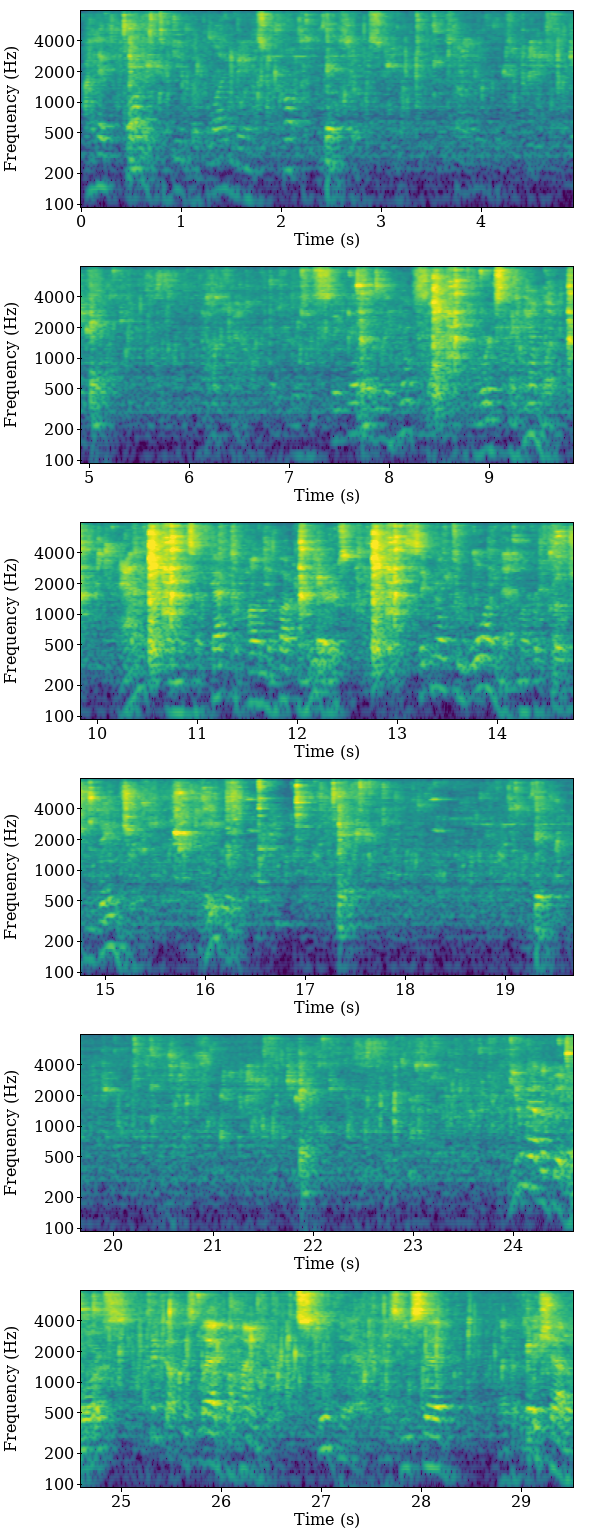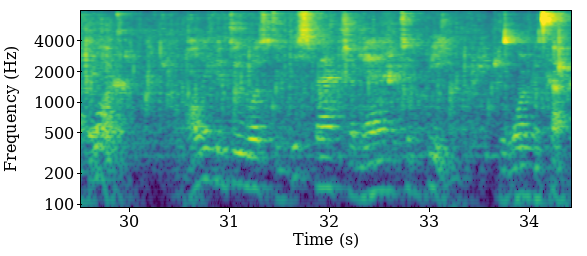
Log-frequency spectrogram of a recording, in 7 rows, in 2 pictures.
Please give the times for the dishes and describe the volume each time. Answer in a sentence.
You can hear the dishes from 7.7 to 17.1 s, getting louder then quieter.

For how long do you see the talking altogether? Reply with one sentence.
The talking can be heard for 27 seconds in total.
